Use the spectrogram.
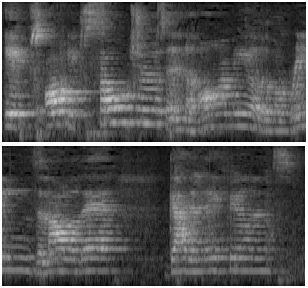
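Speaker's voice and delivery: high-pitched preacher's argument, loud at the start; emphatic preaching. Real, not acted. Preacher warning about soldiers who got in their feelings, emphatic preaching. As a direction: launch hard into the illustration.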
